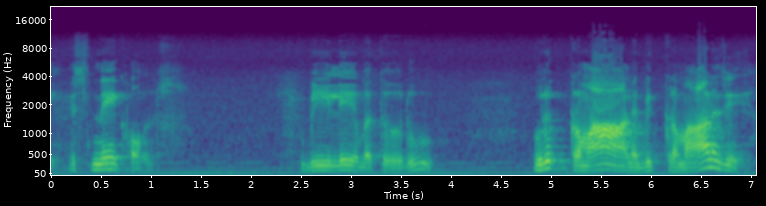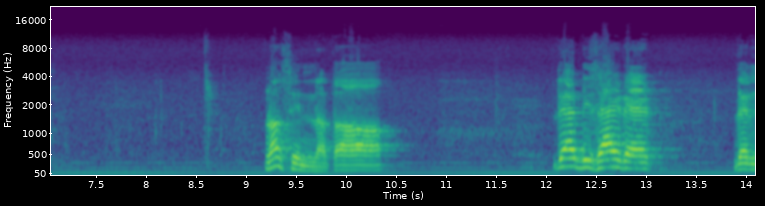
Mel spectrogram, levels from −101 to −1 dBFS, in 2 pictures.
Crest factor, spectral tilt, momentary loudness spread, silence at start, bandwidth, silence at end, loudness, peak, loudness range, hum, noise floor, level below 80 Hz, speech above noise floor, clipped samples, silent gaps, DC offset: 18 dB; -6.5 dB/octave; 23 LU; 0 s; 10.5 kHz; 0 s; -23 LUFS; -6 dBFS; 9 LU; 60 Hz at -55 dBFS; -53 dBFS; -56 dBFS; 31 dB; under 0.1%; none; under 0.1%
